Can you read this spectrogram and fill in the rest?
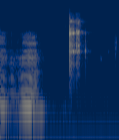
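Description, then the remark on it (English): A voice speaks briefly, then a bright, sharp clink of glasses touching in a toast rings out, followed by a couple of faint lighter taps. “I think that deserves a little toast. Cheers.”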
